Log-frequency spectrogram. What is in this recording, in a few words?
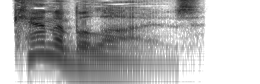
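"cannibalise", British English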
